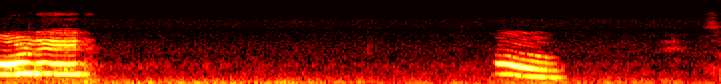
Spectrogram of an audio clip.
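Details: Pet cat indoors in the morning, reacting to its owner's chatter; two clear meows, the first a steady tonal meow, the second a falling, drawn-out meow about three seconds later, with quiet room sound between.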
